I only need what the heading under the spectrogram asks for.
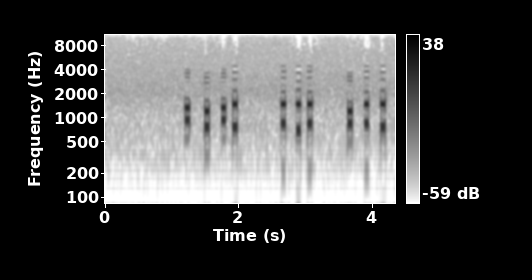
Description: DTMF, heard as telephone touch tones, dialled by hand, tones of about 80 ms. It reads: 0406 939 796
